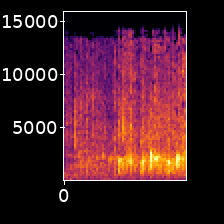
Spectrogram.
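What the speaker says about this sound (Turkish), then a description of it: "Alkışlar az geliyor" Crowd applause at a gala evening honouring the chairman of an automotive company, a steady broadband clapping that swells slightly louder toward the end of the short burst, with no talk over it.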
